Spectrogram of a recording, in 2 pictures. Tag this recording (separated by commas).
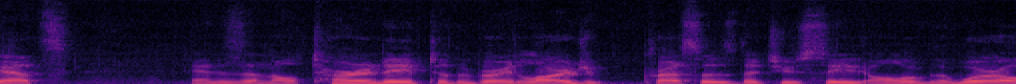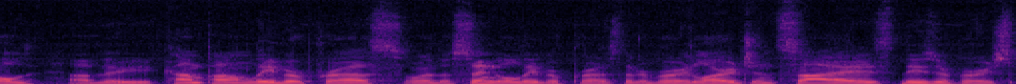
Speech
